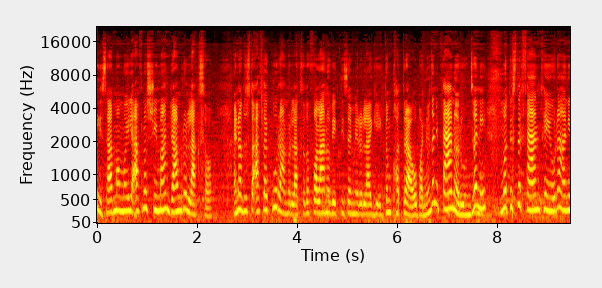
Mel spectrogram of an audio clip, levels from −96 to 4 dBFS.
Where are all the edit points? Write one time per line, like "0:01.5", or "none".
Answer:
none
